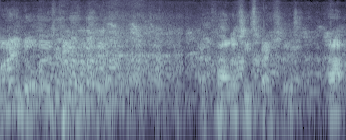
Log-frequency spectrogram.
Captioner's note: audience laughs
